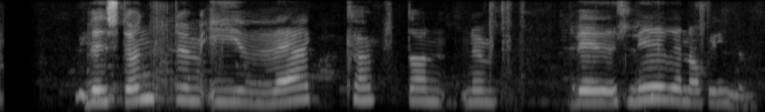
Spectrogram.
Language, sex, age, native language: Icelandic, other, 11, Icelandic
